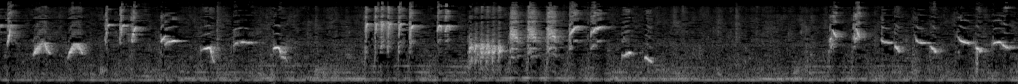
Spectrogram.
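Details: Mimicry-filled song of a caged greater green leafbird in Indramayu, Indonesia: scattered whistled slurs, a noisy harsh burst, rapid chattering notes, then a closing series of sharp descending whistles.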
